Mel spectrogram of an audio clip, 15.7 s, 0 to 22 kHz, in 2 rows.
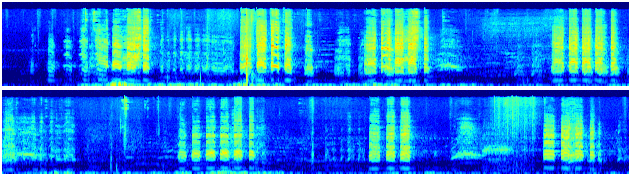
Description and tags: cibolo geese06
Geese honking at Cibolo Creek Ranch in west Texas.
honking, animal, texas, geese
